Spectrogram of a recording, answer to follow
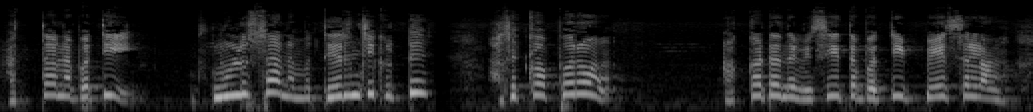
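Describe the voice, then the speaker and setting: A woman playing a sly younger sister who plots quietly in a family drama skit. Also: very high voice, brisk. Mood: scheming. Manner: sly, plotting.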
